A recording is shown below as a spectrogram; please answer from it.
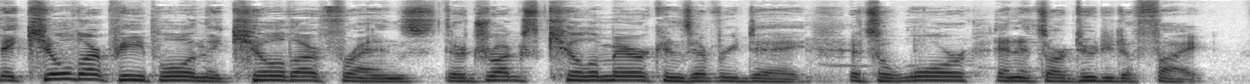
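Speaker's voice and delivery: level, flat, expressionless, droning monotone. Recapping a movie, the speaker quotes a line of Jake's: Jake's flat monotone. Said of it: "In about that same monotone".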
